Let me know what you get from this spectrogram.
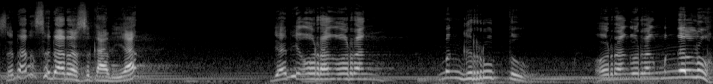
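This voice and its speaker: Music plays in the background as the speaker goes at a fairly slow pace with long, frequent pauses. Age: 60s. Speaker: pastor. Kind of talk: sermon. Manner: repetitive, emphatic.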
